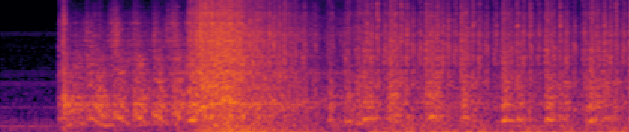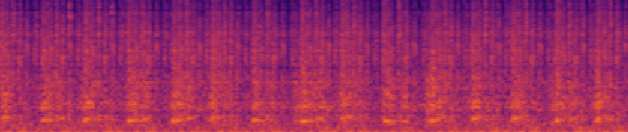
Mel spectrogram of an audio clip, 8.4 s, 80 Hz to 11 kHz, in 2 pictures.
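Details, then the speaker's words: 1984 Buick Grand National, first cold start in 28 years after air filter cleaning, MAF reconnection and a blown injection/fuel-pump fuse replaced: cranks, catches, then an uneven, loud, lumpy idle. Rough running after long storage. "[Music] it doesn't sound great but at least it runs 28"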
